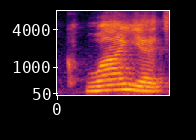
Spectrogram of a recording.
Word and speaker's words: quiet: English quite means fairly quiet is two syllables okay maybe are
